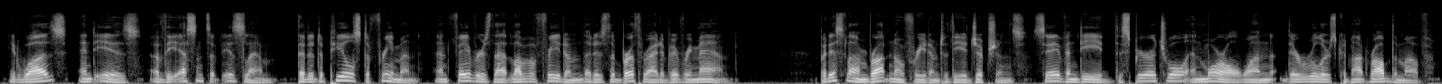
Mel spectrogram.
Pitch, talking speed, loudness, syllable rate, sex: 120 Hz, 205 wpm, -18 LUFS, 5.4 syllables/s, male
